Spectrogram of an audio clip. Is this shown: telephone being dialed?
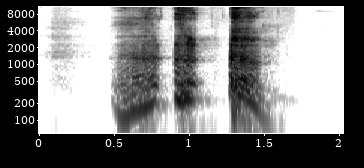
no

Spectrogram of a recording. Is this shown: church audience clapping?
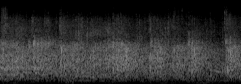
yes

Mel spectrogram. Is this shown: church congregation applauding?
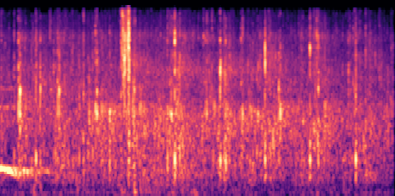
yes

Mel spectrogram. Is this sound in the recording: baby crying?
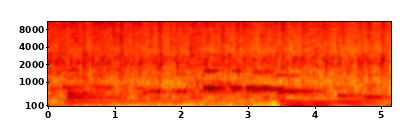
no

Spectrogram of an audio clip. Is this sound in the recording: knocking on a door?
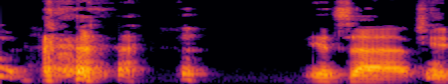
no

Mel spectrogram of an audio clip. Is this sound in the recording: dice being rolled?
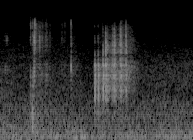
yes

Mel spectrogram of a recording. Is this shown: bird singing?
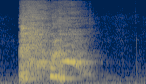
no

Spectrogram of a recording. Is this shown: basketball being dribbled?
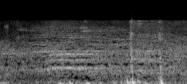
yes

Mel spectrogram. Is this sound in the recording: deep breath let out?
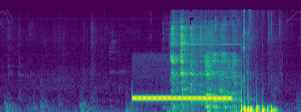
no

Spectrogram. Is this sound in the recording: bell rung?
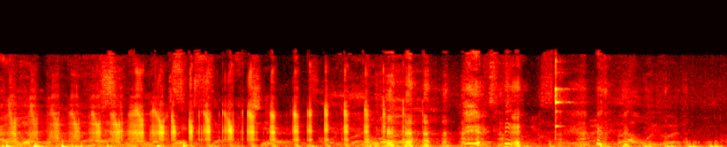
no

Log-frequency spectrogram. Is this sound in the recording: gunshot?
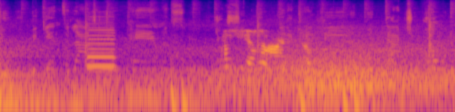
no

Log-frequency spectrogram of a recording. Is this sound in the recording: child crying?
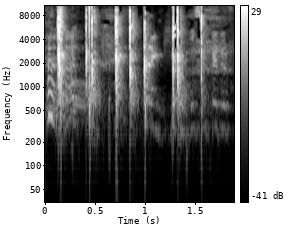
no

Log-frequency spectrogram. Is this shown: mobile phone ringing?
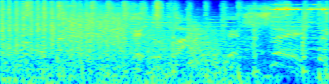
no

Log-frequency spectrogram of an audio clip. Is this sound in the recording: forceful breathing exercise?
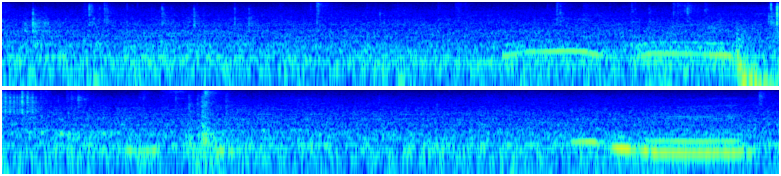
no

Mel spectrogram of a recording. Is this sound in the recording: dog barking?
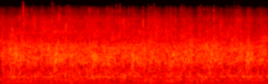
no

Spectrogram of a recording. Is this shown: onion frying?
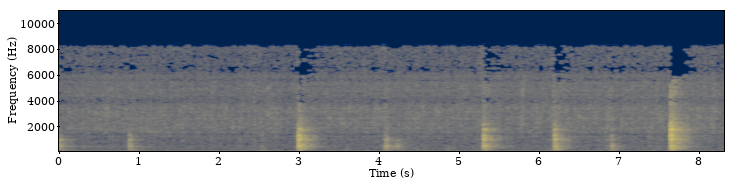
yes

